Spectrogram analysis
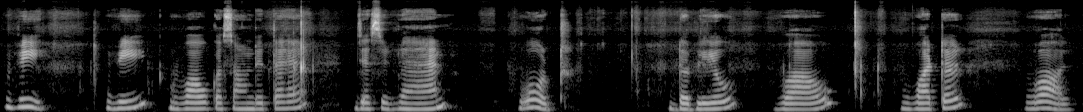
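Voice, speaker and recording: Slow, careful woman teaching letter sounds. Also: medium pitch, warm tone, slight background noise. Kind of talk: phonics lesson.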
